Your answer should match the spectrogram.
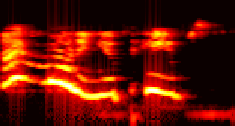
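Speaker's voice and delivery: loud, high warning; warning shout. Acted. McGonagall shouting her warning at Peeves. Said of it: "shouted Professor McGonagall".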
